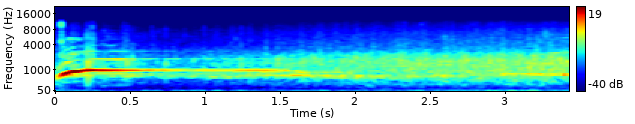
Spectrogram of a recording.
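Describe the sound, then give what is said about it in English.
Members of both chambers of Congress break into sustained, dense applause as President Bush enters the chamber, holding steady throughout, with a brief sustained cheer-like tone rising over the clapping at the start. “He will enter the chamber, as he always does, to a round of applause by members of both chambers of Congress.”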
